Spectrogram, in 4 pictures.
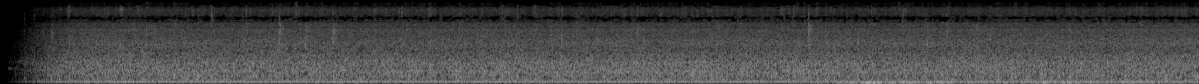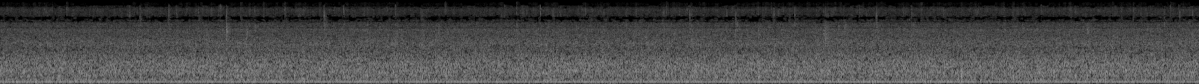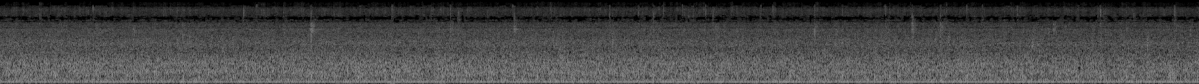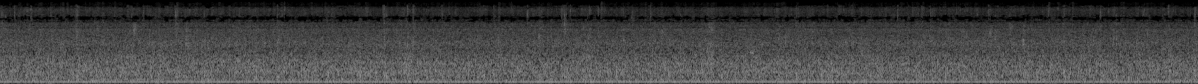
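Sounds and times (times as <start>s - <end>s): steady rain falling: 0.0s - 47.9s
brief low rumble: 8.2s - 12.5s.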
